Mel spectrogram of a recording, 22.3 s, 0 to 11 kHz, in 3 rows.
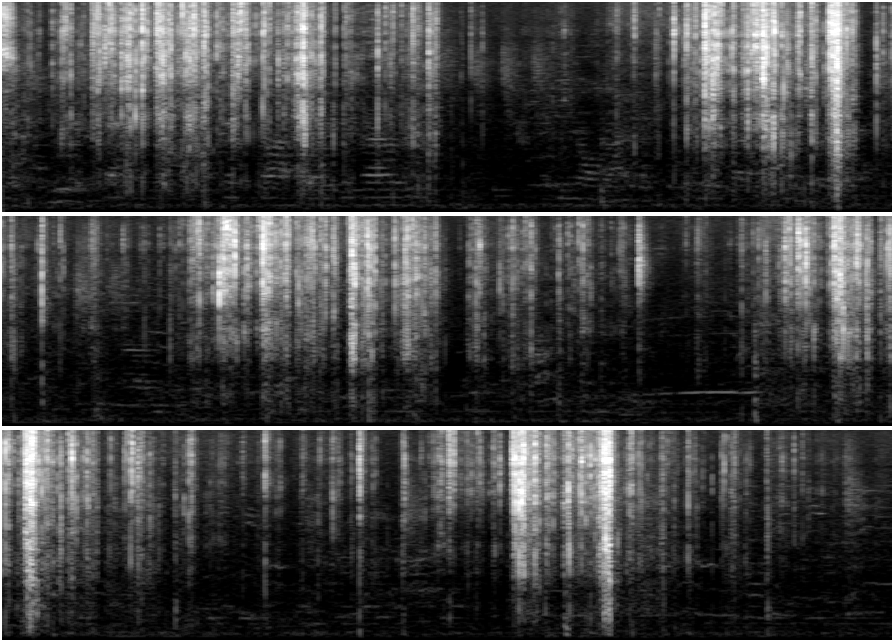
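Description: Foil wrappers of 2023 Topps Chrome Update trading-card packs being torn open and crinkled, one pack after another. The tearing and crinkling comes in about five bursts a few seconds apart.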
